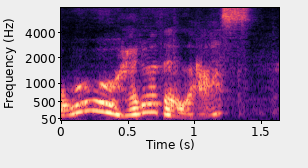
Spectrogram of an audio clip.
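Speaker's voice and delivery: high, slow, unhurried lady voice. Describing a tavern scene, voicing a lady who walks past. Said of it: "a lady walks past and goes".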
